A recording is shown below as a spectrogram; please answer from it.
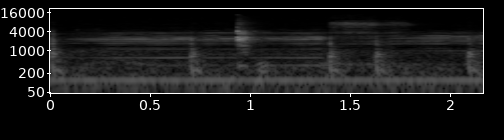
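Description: A steady low hum with faint, steady high tones above it, broken by a single short click about a second in.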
